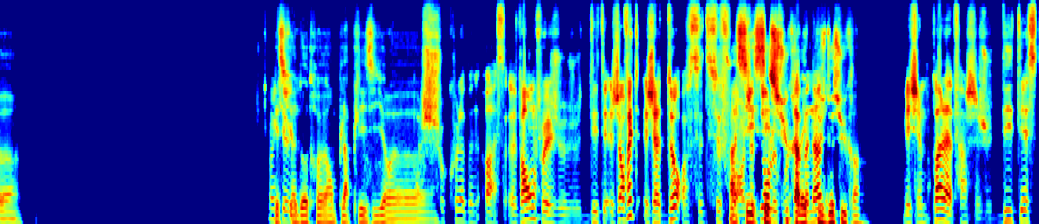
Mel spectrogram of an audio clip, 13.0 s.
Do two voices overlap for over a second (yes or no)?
yes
